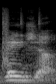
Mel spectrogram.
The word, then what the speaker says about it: Veja: how people pronounce it and the most common pronunciation is vasia like deja but vasia boom so if you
